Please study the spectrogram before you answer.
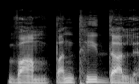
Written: वामपंथी

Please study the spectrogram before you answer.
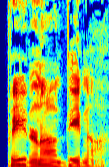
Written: प्रेरणा

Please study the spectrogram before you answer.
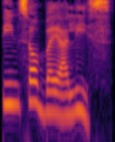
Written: तीन सौ बयालीस

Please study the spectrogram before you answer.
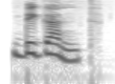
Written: दिगंत

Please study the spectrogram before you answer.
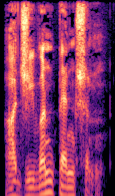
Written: आजीवन

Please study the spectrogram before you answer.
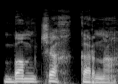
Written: बम-चख़

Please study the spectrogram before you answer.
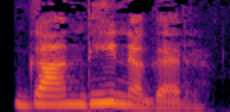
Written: गांधीनगर

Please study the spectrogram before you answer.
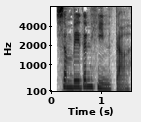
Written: संवेदनहीनता

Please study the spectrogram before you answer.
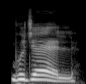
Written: भुजैल

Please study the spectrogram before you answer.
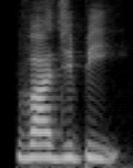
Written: बाजिबी

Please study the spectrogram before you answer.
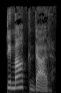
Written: टिमाकदार

